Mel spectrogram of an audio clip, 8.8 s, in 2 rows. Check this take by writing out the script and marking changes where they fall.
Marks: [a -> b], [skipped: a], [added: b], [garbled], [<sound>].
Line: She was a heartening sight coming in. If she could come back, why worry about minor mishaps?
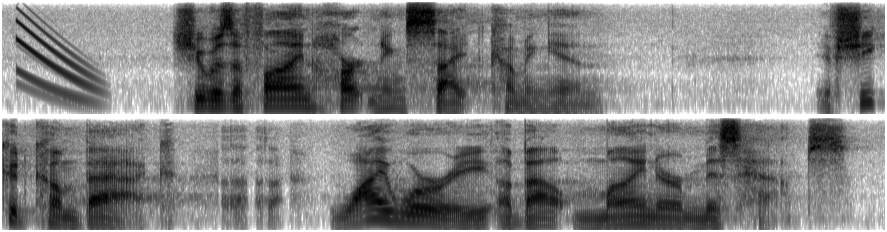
[chirp] She was a [added: fine] heartening sight coming in. If she could come back, [laugh] why worry about minor mishaps?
